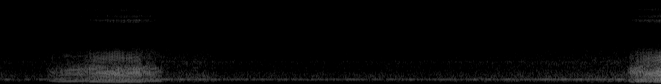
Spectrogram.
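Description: A single rattling, vibrating snore on the in-breath, then a quiet pause and the next snore starting, over a steady electrical hum.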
